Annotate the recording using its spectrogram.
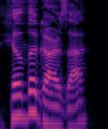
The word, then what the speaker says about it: Gilda Garza: But my guest today is Gilda Garza.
